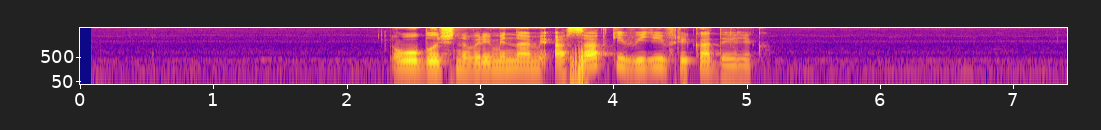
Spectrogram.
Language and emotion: Russian, neutral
